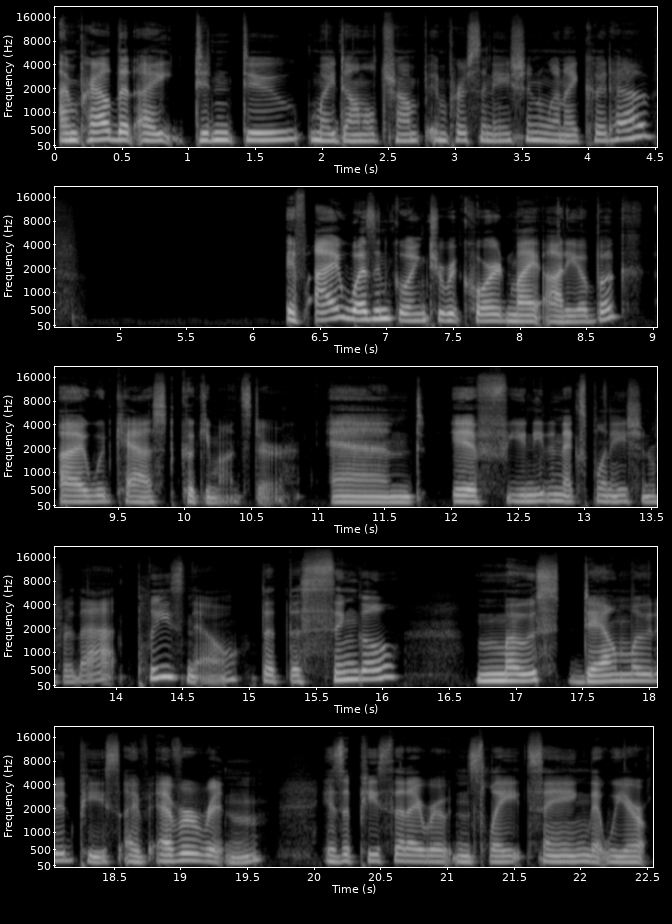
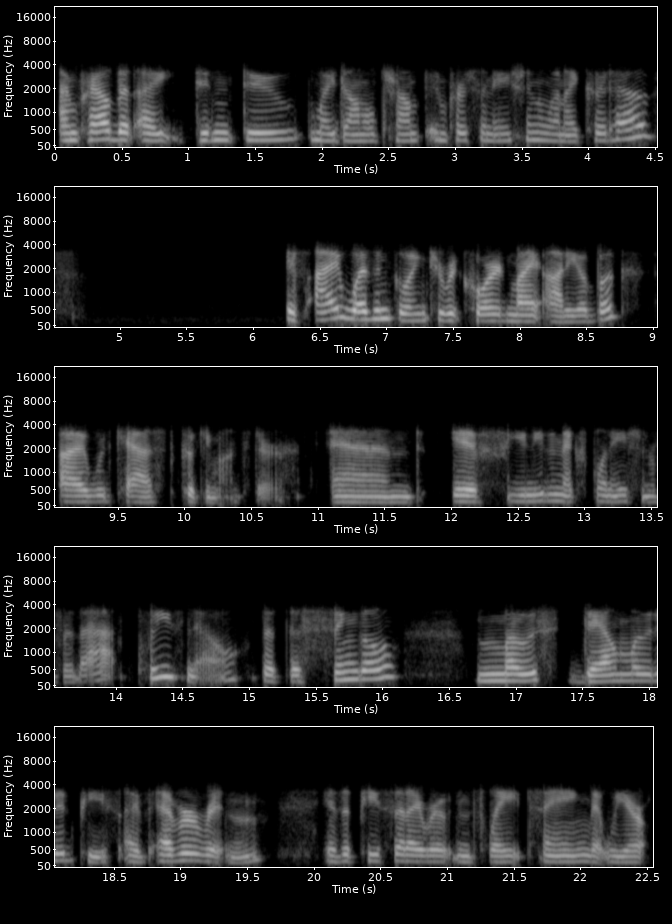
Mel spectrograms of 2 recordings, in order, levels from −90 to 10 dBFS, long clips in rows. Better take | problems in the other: first | phone-call audio; poor line; nothing above 3.5 kHz

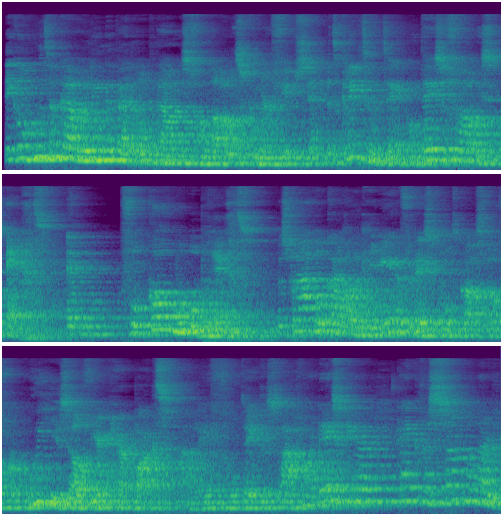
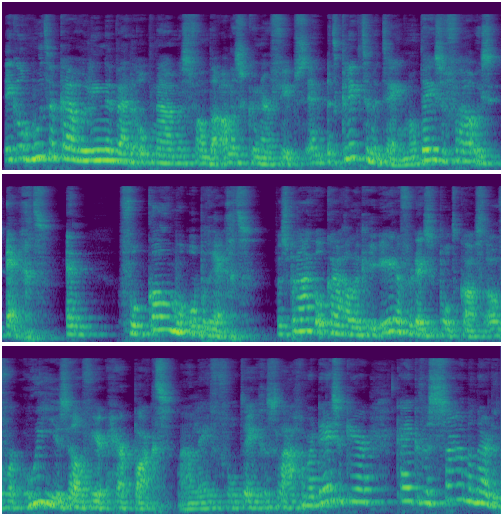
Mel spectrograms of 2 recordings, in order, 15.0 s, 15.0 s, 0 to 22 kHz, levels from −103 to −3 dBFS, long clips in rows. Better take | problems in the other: second | room echo; strong; dies away in 1.4 s; slight in the second // off-mic speech; far; far in the second

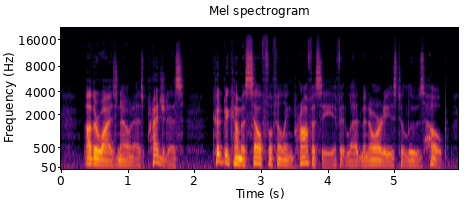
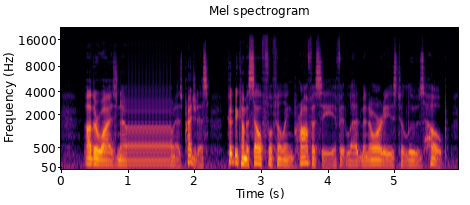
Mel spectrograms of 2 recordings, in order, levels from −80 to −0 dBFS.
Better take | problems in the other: first | audio freezing; at 1 s for 0.5 s

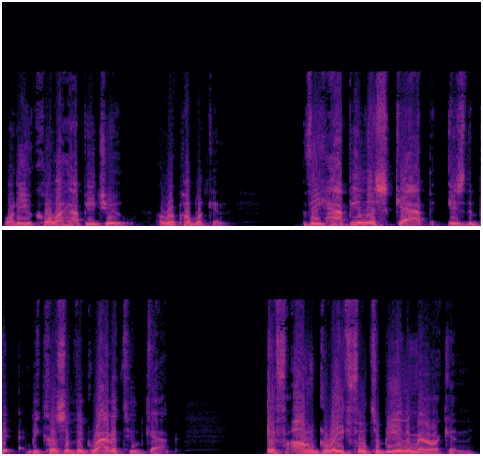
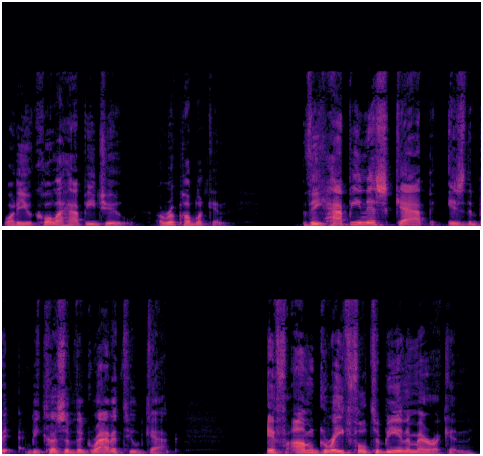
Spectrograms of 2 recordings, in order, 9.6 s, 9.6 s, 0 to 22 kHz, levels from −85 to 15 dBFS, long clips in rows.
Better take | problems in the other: second | distortion; heavy; 12% of the sound clipped

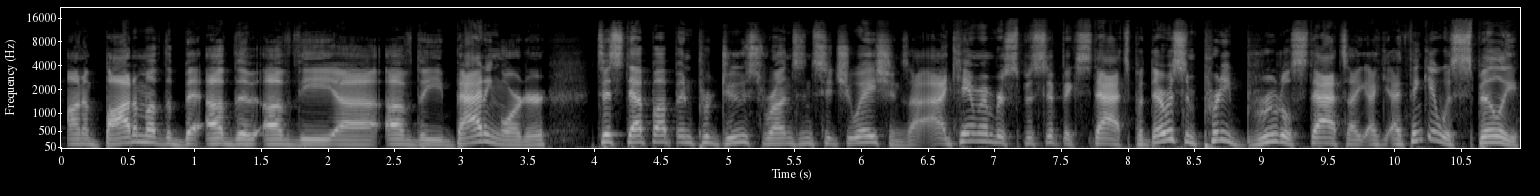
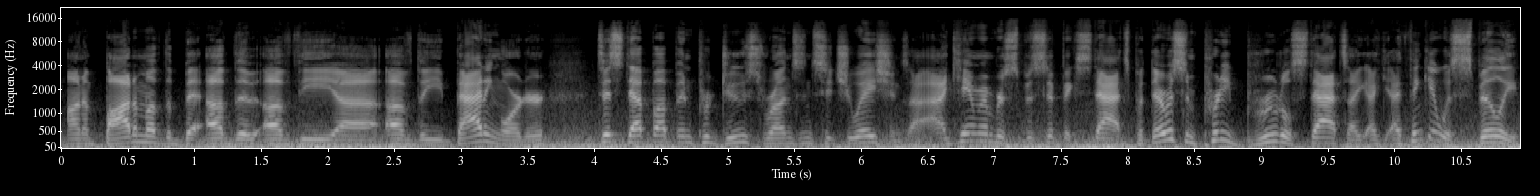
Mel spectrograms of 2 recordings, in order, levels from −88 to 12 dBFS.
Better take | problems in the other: first | low rumble; faint; throughout; 25 dB below the speech

